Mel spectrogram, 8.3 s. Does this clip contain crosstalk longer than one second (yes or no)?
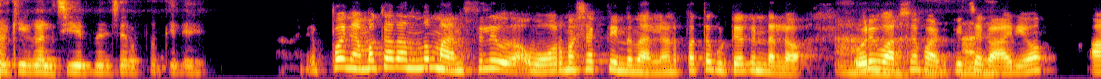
no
